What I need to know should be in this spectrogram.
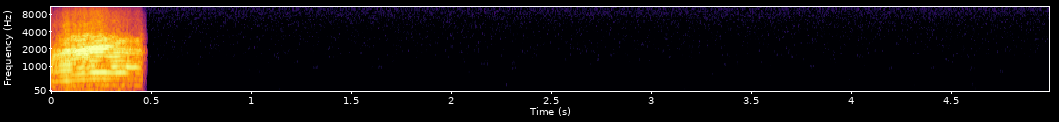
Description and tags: Siamese cat meow 6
